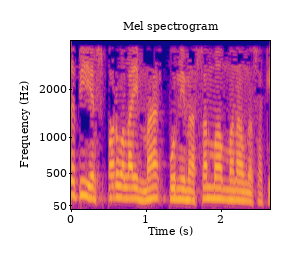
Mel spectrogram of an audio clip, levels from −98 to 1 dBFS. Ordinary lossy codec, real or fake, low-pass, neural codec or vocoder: none; real; 3.6 kHz; none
